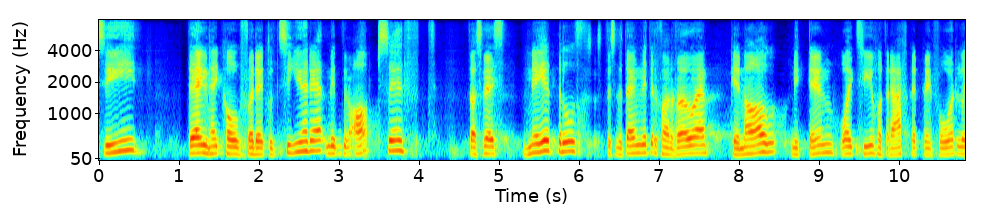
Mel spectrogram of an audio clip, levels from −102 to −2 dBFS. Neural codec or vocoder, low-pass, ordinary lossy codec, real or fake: codec, 16 kHz, 0.5 kbps, FreqCodec, larger model; none; none; fake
